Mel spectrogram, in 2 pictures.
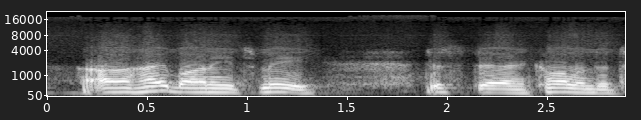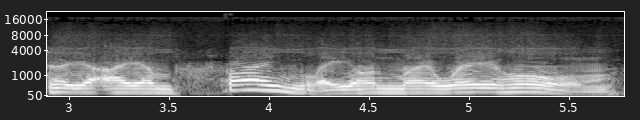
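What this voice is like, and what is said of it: Tired-sounding voice. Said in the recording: “You sound tired”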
